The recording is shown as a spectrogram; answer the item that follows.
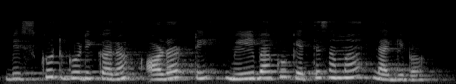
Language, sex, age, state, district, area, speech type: Odia, female, 18-30, Odisha, Jajpur, rural, read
